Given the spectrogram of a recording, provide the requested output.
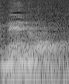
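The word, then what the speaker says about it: μένω: that word abide is a Greek verb that is pronounced as meno meno spelled in English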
